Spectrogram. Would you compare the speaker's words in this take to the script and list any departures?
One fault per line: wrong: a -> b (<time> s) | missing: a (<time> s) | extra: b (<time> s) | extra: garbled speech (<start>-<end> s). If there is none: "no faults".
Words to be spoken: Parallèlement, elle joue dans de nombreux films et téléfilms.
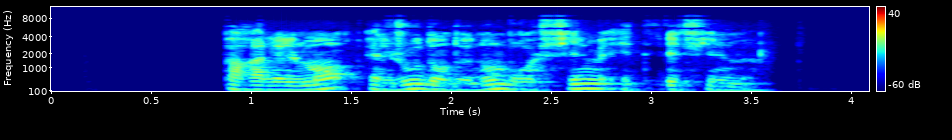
no faults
